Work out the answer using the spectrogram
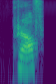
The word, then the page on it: prof: Indian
